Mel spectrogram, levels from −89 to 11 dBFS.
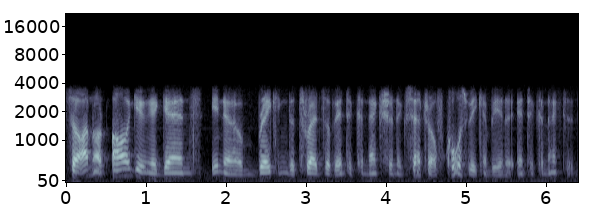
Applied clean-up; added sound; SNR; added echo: none; none; none; none.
